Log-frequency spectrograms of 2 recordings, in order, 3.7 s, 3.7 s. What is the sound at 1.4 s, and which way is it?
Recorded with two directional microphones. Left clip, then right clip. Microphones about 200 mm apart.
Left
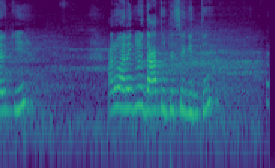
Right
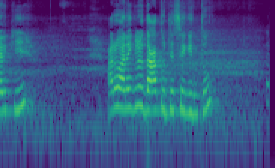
Speech, 25° right (ahead or behind).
